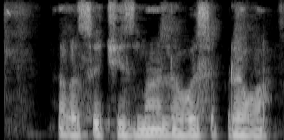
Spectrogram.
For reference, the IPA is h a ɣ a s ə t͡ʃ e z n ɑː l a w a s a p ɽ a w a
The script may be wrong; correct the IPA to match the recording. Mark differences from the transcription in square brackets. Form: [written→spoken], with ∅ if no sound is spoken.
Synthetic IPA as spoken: h a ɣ a s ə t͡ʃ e z [n→m] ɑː l a w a s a p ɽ a w a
